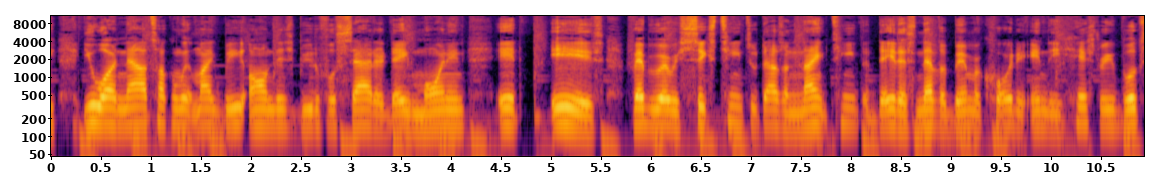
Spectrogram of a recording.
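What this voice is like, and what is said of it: Sick, under-the-weather voice. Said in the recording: “you can probably tell by my voice that I'm a little under the weather”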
